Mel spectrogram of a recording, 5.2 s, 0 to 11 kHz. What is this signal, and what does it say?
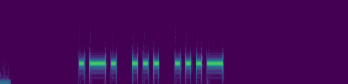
Morse code, heard as a keyed tone, about 15 wpm, 700 Hz. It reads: RSV
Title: USA Call Sign Postfixes - 3 Letters 15wpm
